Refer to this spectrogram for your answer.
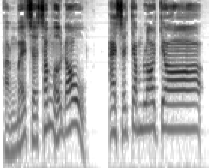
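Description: A desperate father cuts in with short, breathless pleas, as a male reader acts him out. His voice is husky and lively in pitch, recorded close and dry. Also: a little fast, no room sound. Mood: pleading. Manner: short, urgent outbursts.

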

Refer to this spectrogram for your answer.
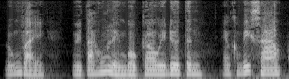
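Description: A man's voice: mid-range voice, brisk, darkish tone, husky, dry recording. A man voicing a proud, friendly boy of about twelve in a storybook, a bit boastful. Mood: cocky.

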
